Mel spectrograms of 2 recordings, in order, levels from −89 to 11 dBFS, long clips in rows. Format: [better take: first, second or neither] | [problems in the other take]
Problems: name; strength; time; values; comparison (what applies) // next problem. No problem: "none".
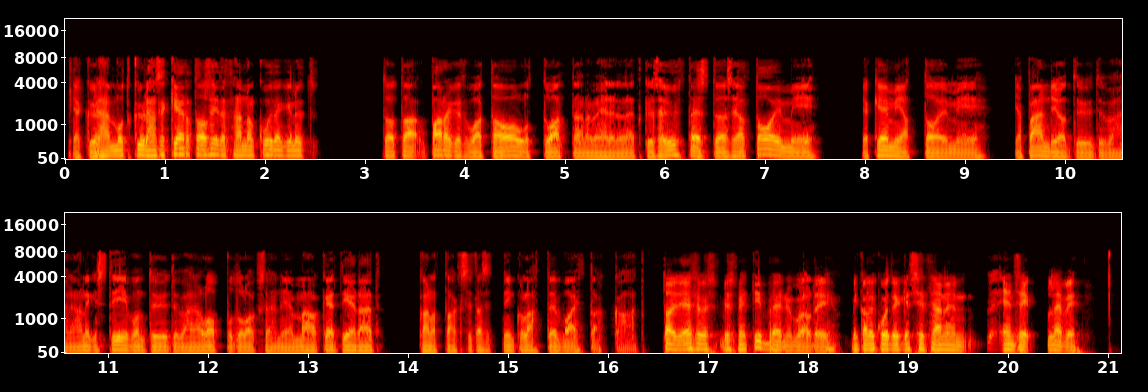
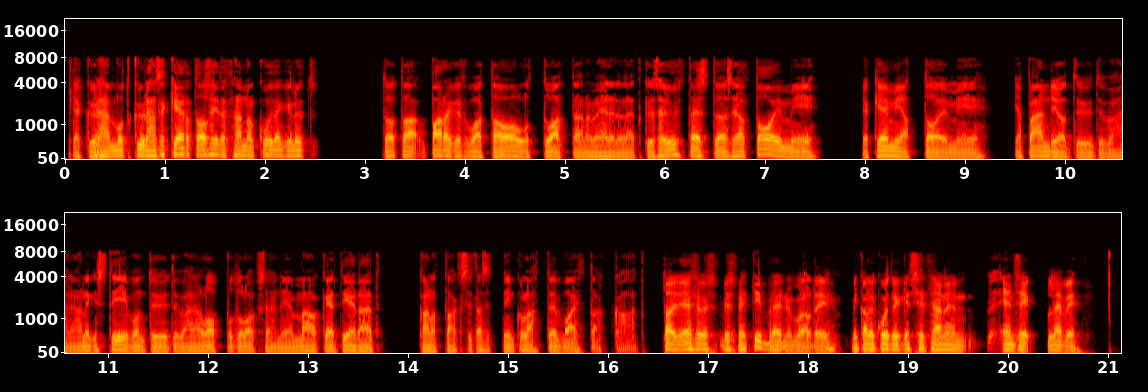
neither | garbled, watery; badly; nothing above 8 kHz; the same in both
